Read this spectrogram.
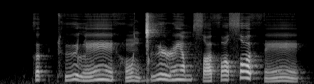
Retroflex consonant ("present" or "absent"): present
